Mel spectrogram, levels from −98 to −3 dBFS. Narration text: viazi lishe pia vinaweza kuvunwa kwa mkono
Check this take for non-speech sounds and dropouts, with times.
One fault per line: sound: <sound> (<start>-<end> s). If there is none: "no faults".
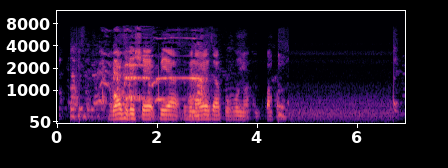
no faults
